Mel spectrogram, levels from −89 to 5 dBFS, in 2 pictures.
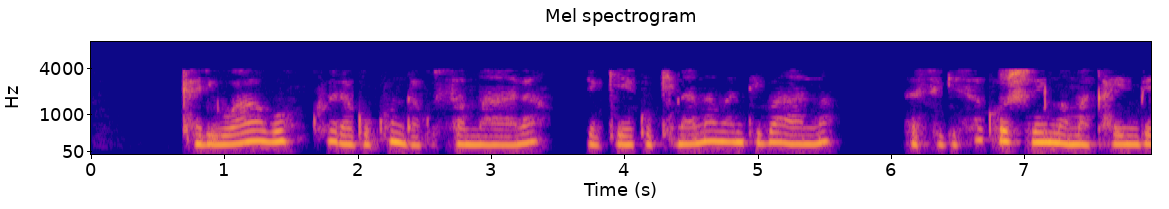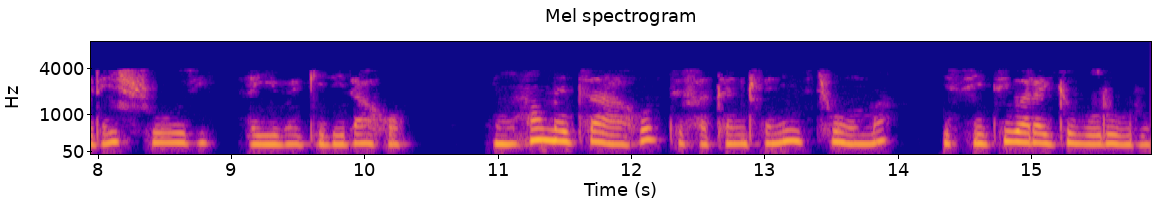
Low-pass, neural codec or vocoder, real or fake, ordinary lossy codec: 7.2 kHz; none; real; AAC, 16 kbps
